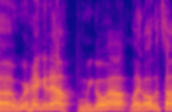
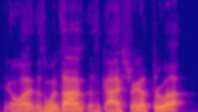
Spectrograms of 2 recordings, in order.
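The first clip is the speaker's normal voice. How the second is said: low, soft, offhand anecdote; imagined retelling; 4 semitones lower, 7 dB quieter than usual. Retold or imitated. Masseuse someday telling the story, low and offhand. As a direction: tell it quietly, like a casual confidence.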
